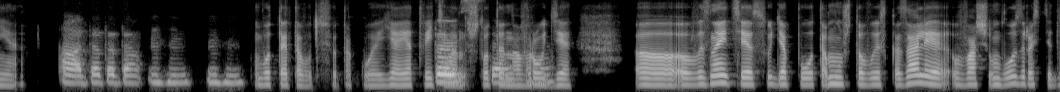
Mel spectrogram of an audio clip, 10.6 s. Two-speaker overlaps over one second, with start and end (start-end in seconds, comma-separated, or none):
4.3-5.5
